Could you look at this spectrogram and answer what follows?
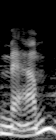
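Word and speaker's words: ma'am: majesty and after that it's just mam rhymes with jim and it's always a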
